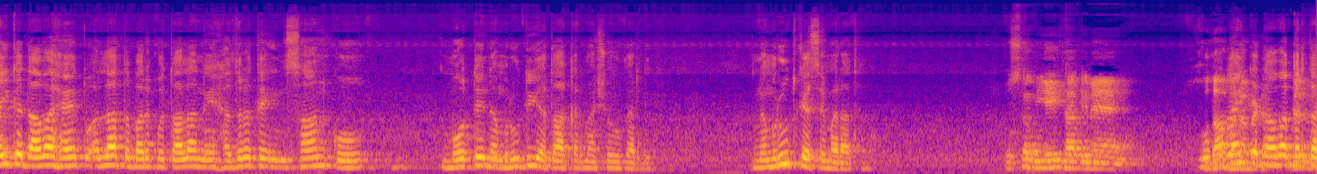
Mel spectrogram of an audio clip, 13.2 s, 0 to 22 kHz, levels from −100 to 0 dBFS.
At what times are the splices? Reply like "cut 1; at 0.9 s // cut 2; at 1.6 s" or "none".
none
